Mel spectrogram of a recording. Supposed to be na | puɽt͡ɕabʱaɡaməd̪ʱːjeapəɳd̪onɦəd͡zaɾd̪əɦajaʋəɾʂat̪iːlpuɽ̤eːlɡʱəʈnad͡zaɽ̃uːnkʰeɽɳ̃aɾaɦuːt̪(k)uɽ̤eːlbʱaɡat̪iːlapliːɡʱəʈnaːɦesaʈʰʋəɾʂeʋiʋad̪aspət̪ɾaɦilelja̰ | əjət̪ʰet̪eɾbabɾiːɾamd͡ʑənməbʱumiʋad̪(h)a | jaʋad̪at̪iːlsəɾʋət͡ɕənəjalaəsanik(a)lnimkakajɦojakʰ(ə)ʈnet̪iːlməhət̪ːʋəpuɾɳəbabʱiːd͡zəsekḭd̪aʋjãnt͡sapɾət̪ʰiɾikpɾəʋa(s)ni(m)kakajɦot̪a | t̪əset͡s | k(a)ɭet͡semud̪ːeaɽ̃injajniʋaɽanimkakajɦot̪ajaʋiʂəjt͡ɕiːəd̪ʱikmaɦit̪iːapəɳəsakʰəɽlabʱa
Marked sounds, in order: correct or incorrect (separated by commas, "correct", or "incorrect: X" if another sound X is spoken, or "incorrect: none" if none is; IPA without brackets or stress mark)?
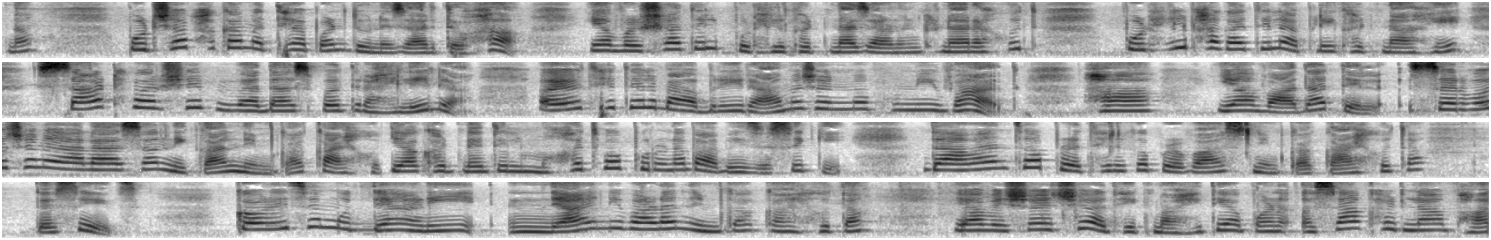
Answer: incorrect: p, correct, correct, correct, correct, correct, incorrect: ə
